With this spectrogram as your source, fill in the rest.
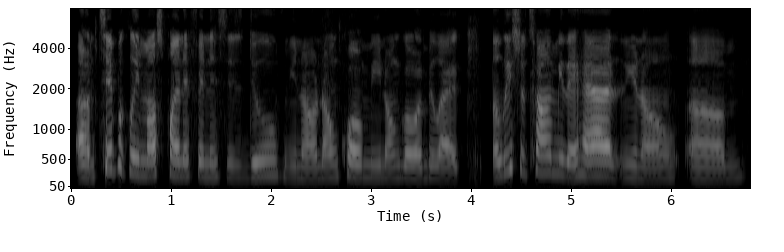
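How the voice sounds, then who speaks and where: A woman's voice: medium pitch, dry recording, muffled recording. A young woman with a stuffy nose, chatting casually as a fitness vlogger over her workout footage and often calling her viewers "guys.".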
